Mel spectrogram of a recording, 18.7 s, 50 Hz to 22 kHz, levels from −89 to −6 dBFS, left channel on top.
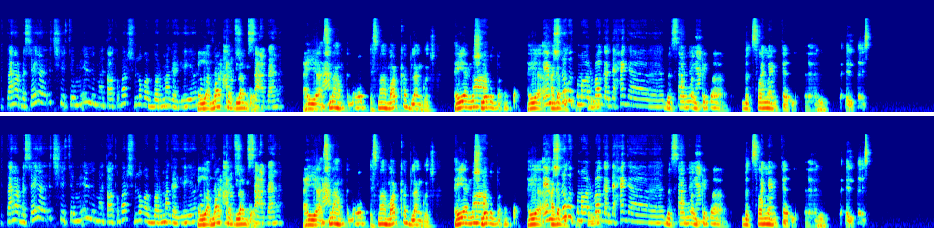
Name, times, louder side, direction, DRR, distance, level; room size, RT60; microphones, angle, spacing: voice 1, 0.0-5.6 6.4-6.6 9.4-9.7 10.8-14.1 15.2-15.7, right 3 dB, 90° right, 1.4 m, -33 dB
voice 2, 3.9-5.1 6.0-8.7 9.1-10.0 10.5-11.2 11.8-12.0 13.3-14.4 14.8-16.5 16.9-17.3, right 2 dB, 15° right, 0.4 m, -26 dB
3.3 x 2.2 x 3.4 m
head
